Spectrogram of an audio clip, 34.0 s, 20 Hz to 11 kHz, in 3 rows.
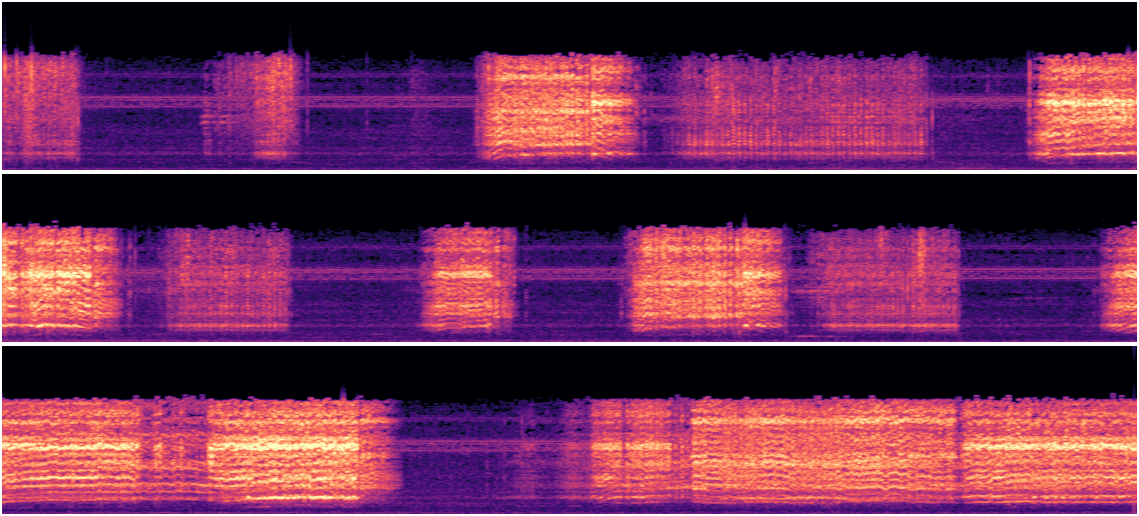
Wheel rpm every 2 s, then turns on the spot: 10, 10, 60, 20, 30, 110, 40, 20, 30, 60, 10, 80, 120, 20, 90, 120, 110.
2-4 6-10 12-14 18-22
